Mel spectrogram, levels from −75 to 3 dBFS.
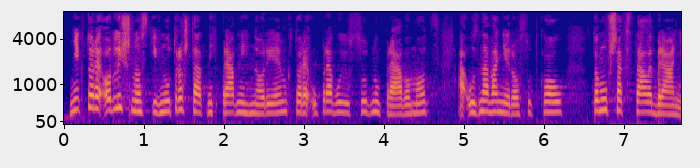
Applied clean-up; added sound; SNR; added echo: none; none; none; none.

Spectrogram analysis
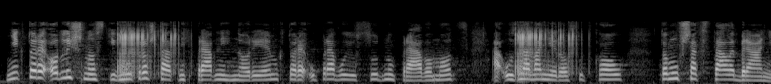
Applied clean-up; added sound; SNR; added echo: none; Fart; 2 dB; none.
